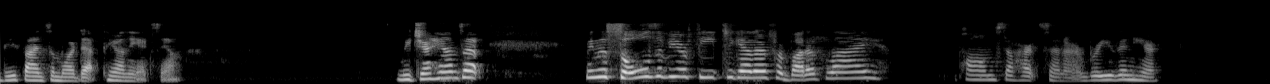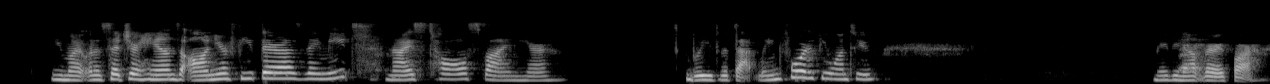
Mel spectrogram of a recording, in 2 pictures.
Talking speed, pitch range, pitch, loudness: 145 wpm, 205-285 Hz, 230 Hz, -23 LUFS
